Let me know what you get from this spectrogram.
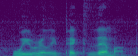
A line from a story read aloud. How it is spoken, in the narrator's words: Marcia said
